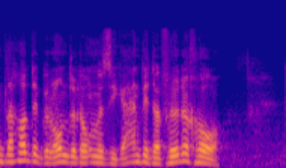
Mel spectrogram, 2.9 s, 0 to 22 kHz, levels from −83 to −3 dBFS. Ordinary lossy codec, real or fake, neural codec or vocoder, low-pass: none; fake; codec, 16 kHz in and 24 kHz out, 0.8 kbps, FocalCodec, streaming, 65536 codes; 10.8 kHz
